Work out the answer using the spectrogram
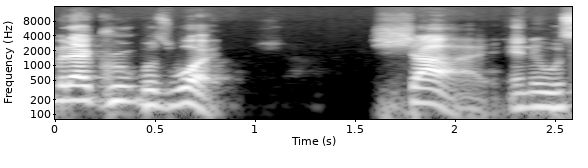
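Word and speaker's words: Shai: Shy, and it was spelled how? S-H-A-I. So you can use it just like that. It's still pronounced shy.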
